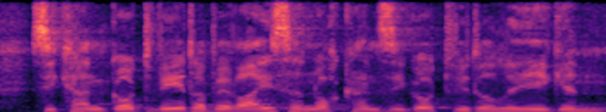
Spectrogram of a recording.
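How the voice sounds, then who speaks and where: A man with a Swabian accent speaks in a dark, mellow tone. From Swabia, southwestern Germany. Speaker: biology professor. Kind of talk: lecture.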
